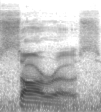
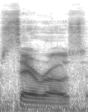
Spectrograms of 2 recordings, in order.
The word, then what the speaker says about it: Saros: Welcome to my review of Saros, or Saros, however you prefer to pronounce it.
